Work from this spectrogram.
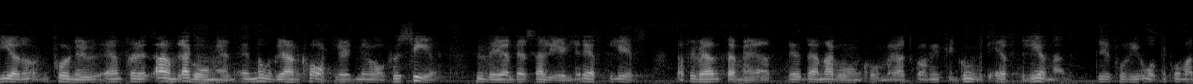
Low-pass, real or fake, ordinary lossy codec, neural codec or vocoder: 7.2 kHz; fake; none; codec, 44.1 kHz, 2.6 kbps, DAC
